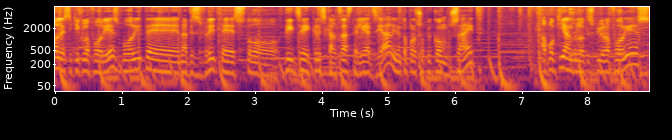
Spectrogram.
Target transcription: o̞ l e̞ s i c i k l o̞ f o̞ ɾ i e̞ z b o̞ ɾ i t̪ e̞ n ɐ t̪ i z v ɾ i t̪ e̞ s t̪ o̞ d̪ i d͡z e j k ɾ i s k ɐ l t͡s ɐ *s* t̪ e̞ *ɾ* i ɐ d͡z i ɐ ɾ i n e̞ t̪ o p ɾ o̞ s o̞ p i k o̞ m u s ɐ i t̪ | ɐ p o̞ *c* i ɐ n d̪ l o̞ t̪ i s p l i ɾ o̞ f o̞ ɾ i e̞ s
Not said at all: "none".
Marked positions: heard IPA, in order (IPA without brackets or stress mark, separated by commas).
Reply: s, l, c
